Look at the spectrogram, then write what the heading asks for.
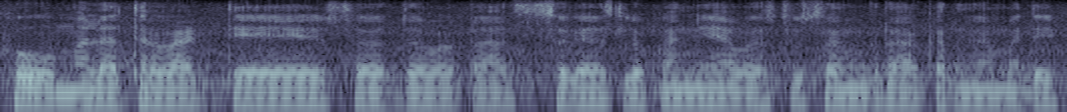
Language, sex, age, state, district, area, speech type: Marathi, male, 18-30, Maharashtra, Nanded, rural, spontaneous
